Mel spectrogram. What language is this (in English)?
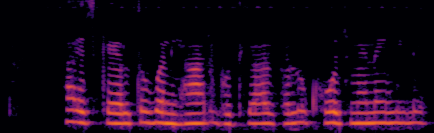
Chhattisgarhi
